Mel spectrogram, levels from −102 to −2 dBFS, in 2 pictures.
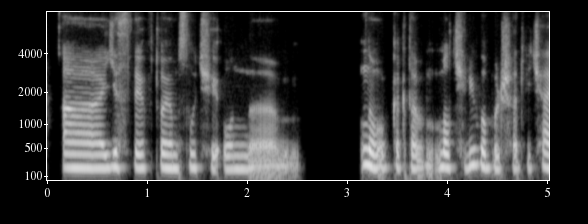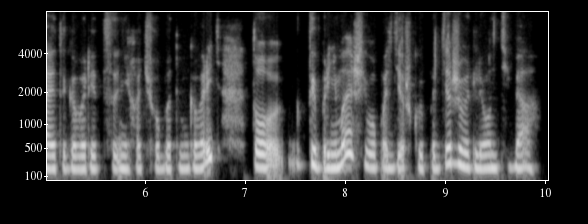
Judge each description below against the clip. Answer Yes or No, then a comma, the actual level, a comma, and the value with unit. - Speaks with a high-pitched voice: Yes, high, 195 Hz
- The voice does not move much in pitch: Yes, narrow, 1.6 semitones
